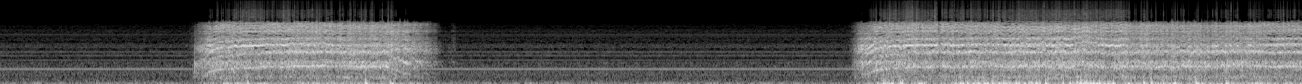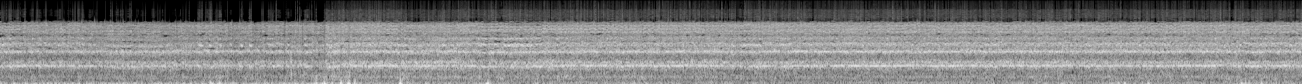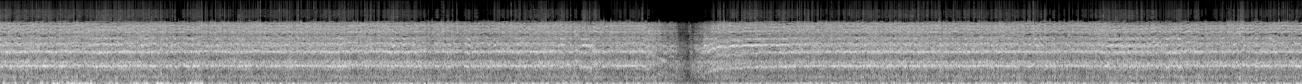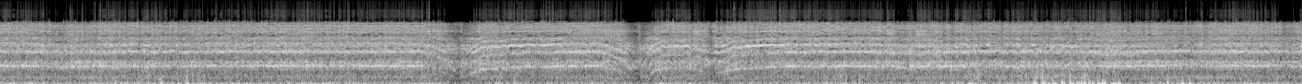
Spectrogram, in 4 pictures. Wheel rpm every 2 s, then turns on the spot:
0, 190, 20, 0, 140, 210, 230, 230, 230, 230, 230, 240, 230, 230, 230, 230, 150, 230, 230, 230, 230, 200, 170, 200, 220, 220.
none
